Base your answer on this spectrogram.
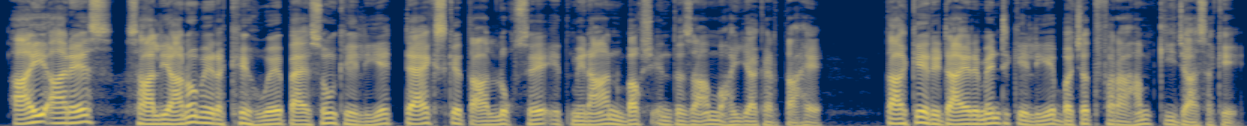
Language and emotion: Urdu, neutral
